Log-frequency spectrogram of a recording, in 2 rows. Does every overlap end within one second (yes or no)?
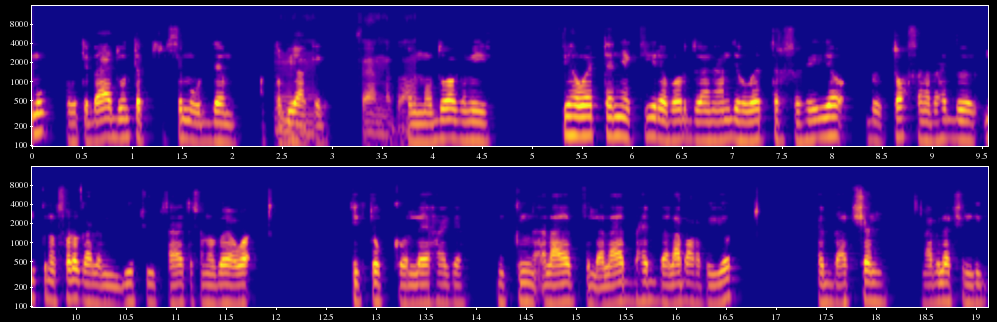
yes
